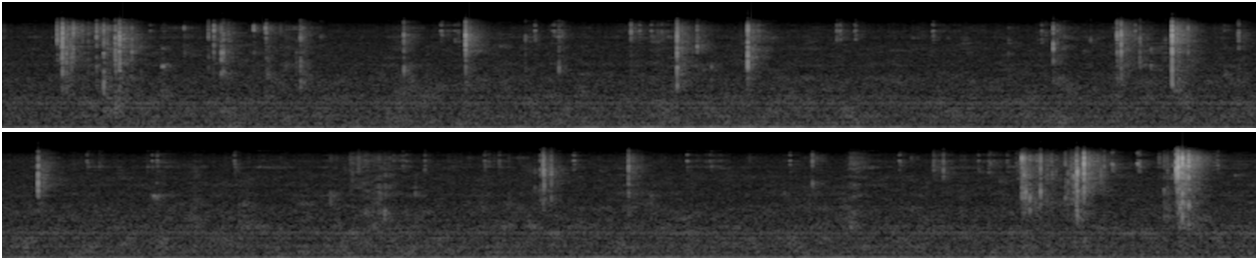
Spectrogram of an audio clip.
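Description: Chewing a cinnamon crunch bar, with scattered crinkles and crackles from its foil wrapper over a faint steady low hum; the crackles come in small clusters, the loudest near the end.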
